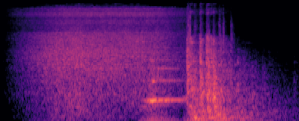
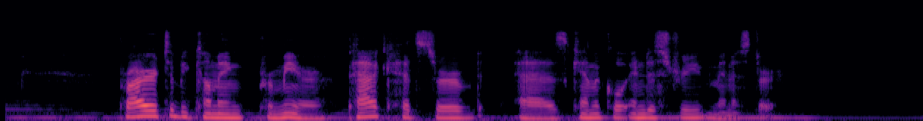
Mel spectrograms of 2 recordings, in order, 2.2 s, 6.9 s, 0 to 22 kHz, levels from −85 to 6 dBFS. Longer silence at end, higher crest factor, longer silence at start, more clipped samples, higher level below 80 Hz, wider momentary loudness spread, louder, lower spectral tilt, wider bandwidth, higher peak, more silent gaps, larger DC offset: second, 0.15 s vs 0.85 s; about the same, 18 dB vs 20 dB; about the same, 0.1 s vs 0.1 s; neither; first, -44 dBFS vs -64 dBFS; about the same, 13 LU vs 15 LU; first, -26 LUFS vs -36 LUFS; second, -3 dB/octave vs -6.5 dB/octave; first, 19.5 kHz vs 7.8 kHz; first, -12 dBFS vs -18 dBFS; neither; neither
